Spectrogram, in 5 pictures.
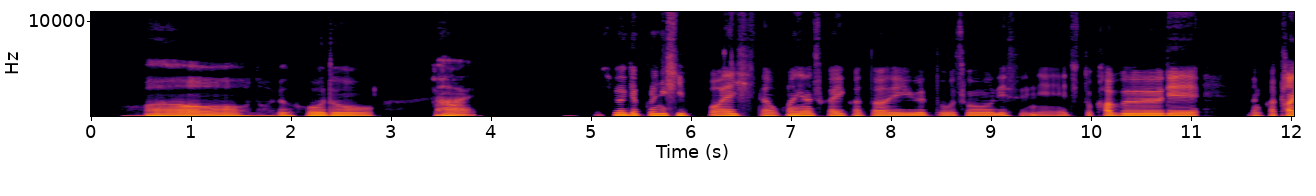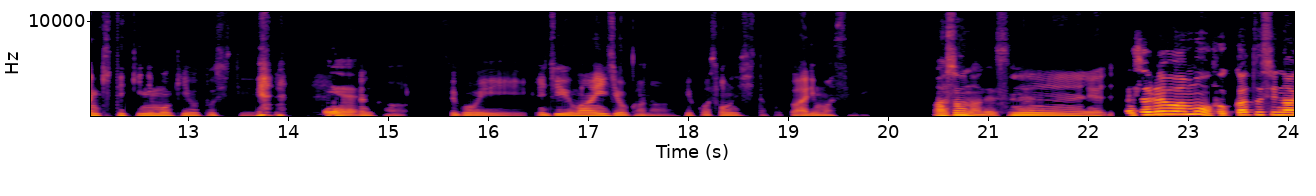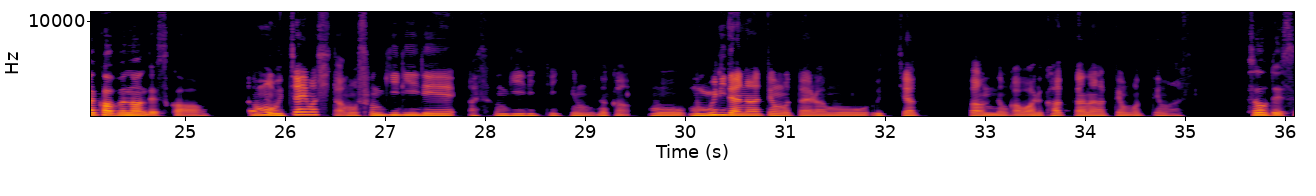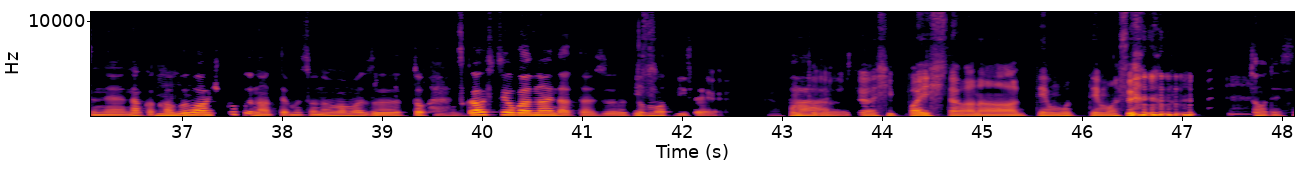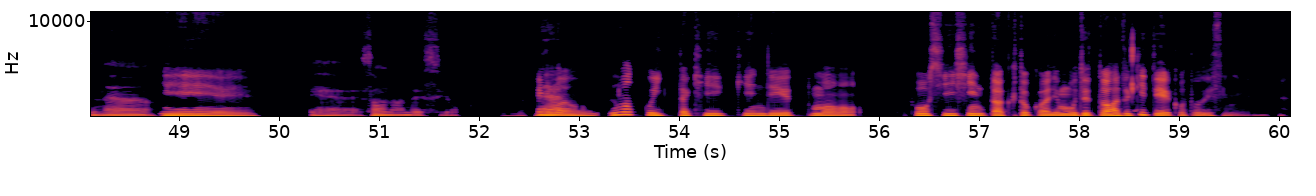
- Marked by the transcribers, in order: tapping; scoff; other background noise; chuckle
- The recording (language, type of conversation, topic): Japanese, unstructured, お金を使うときに気をつけていることは何ですか？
